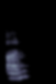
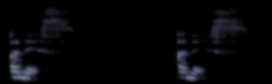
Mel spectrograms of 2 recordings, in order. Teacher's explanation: It's kind of the schwa, so the lazy sort of sound you have at the beginning of alive or about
